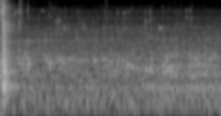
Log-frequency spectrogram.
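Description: Water is poured for a drink, a soft close trickle and splash running quietly for a couple of seconds after a brief clink at the start.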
